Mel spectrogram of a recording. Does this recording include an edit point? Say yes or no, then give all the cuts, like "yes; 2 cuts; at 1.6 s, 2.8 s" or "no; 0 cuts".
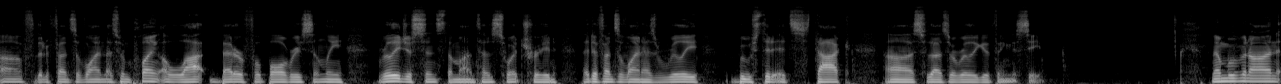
no; 0 cuts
